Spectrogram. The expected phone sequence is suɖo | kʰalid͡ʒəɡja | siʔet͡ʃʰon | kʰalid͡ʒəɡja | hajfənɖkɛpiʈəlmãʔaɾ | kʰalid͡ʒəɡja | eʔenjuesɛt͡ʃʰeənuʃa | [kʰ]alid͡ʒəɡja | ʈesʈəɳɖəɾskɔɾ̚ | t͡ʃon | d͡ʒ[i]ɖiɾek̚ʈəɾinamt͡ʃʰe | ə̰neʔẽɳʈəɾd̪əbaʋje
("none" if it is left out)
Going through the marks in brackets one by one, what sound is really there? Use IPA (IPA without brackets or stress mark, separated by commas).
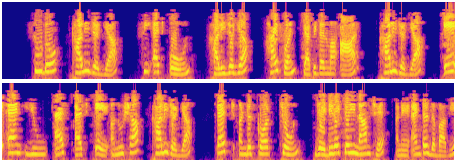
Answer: kʰ, e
